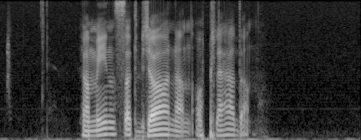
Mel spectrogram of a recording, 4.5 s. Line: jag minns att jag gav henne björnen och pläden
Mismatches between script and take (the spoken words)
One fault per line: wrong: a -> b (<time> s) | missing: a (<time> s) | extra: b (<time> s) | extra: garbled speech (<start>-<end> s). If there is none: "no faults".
missing: jag gav henne (1.7 s)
